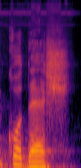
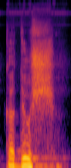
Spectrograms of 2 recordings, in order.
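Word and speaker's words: קדוש: assim codes né mas não é kodes né Como se pronuncia kad kadus kadus né até brinquei com ela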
